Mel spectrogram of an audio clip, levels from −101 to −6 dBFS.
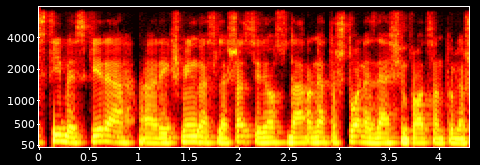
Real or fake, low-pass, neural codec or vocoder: real; 7.2 kHz; none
